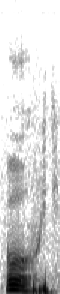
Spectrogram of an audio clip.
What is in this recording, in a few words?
"budy", San Lucas Quiavini; chicken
